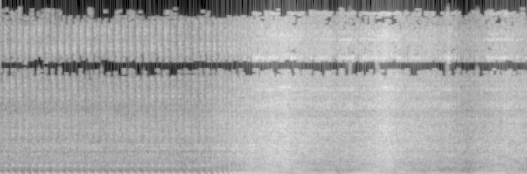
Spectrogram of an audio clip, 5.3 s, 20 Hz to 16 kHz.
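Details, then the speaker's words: Hero HF Deluxe BS6 motorcycle that would not start or pull on winter mornings, after refitting the fuel pipe and priming by switching the key on 4–5 times: even single-cylinder idle with clean throttle blips, no stumble; problem fixed, revving normally. "এই যে accelerator নিচ্ছি আর দেখো কোন problem নেই এই যে আর কোন problem নেই এখন এক্সেলেটর নিলেও আর যে প্রবলেম হচ্ছিল আর প্রবলেম হয়নি"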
